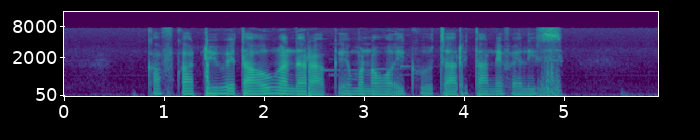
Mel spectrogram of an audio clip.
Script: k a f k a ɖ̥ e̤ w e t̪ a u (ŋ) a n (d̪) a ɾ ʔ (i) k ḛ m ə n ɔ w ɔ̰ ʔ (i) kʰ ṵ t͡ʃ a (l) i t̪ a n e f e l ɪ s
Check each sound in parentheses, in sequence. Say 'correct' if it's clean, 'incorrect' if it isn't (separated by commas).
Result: correct, correct, incorrect, correct, incorrect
